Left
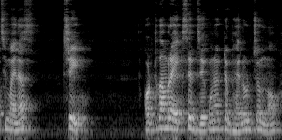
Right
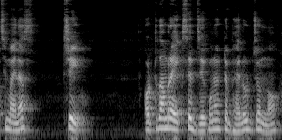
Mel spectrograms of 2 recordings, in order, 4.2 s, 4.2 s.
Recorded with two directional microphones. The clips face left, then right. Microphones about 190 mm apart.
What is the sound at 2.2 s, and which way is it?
Speech, 45° right (ahead or behind).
